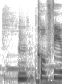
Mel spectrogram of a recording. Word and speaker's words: Ko-fi: Ko-fi rhymes with no fee.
